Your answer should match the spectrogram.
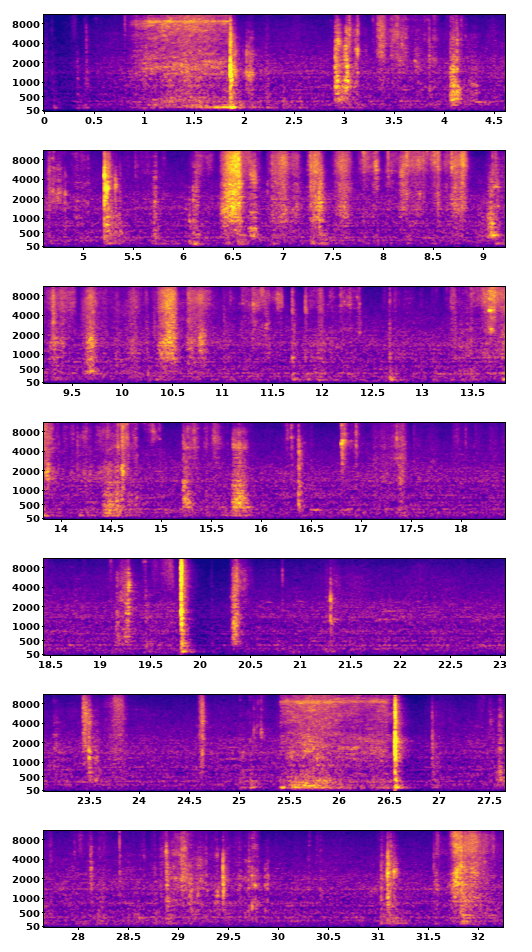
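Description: Sliding-blade paper trimmer cutting glitter craft paper into strips, with paper rubbing and sliding as the sheet is repositioned, and small clicks and taps. Two longer scraping strokes, about a second in and near the end, stand out from the shorter rubbing sounds.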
